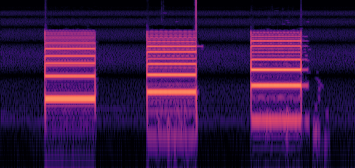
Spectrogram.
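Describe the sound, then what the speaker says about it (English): Three synthetic dual-tone beeps from a signal processing program, each a clean, loud, half-second tone separated by short silences, played alone. "finally we input a sound command to hear the voice of the tone pairs"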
